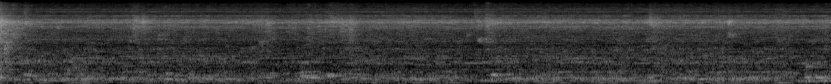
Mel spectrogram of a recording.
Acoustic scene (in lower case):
restroom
